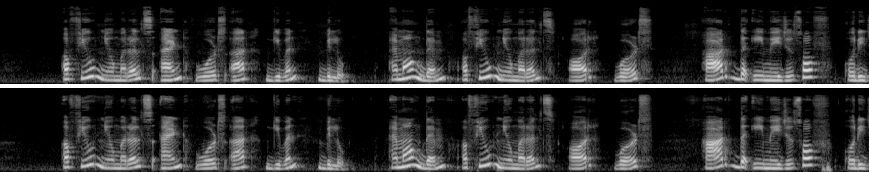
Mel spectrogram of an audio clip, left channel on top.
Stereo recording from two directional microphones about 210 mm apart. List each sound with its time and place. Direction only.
0.6 s a woman's voice: 15° right (ahead or behind)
